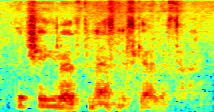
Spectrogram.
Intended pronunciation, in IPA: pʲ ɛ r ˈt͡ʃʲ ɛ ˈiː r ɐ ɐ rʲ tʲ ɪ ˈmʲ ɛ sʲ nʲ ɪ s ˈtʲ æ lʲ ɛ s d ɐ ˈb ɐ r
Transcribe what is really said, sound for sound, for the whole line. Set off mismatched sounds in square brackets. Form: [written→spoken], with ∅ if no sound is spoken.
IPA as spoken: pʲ ɛ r ˈt͡ʃʲ ɛ ˈiː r ɐ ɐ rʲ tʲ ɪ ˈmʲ [ɛ→æ] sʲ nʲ ɪ s [ˈtʲ→ˈkʲ] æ lʲ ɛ s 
